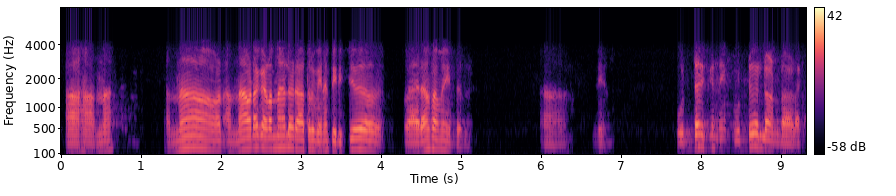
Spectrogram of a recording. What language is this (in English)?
Malayalam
